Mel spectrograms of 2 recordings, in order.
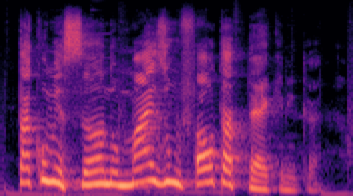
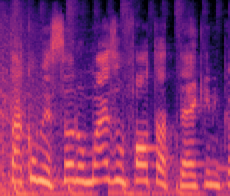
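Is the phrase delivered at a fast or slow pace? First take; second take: slow; fast. First: It is spoken slowly, with drawn-out pacing. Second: It is spoken at a quicker, natural pace. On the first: The speaker calls it wrong. "aí tá muito lento, tá muito lento" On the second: The speaker calls it right. "faz igual você tava fazendo"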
